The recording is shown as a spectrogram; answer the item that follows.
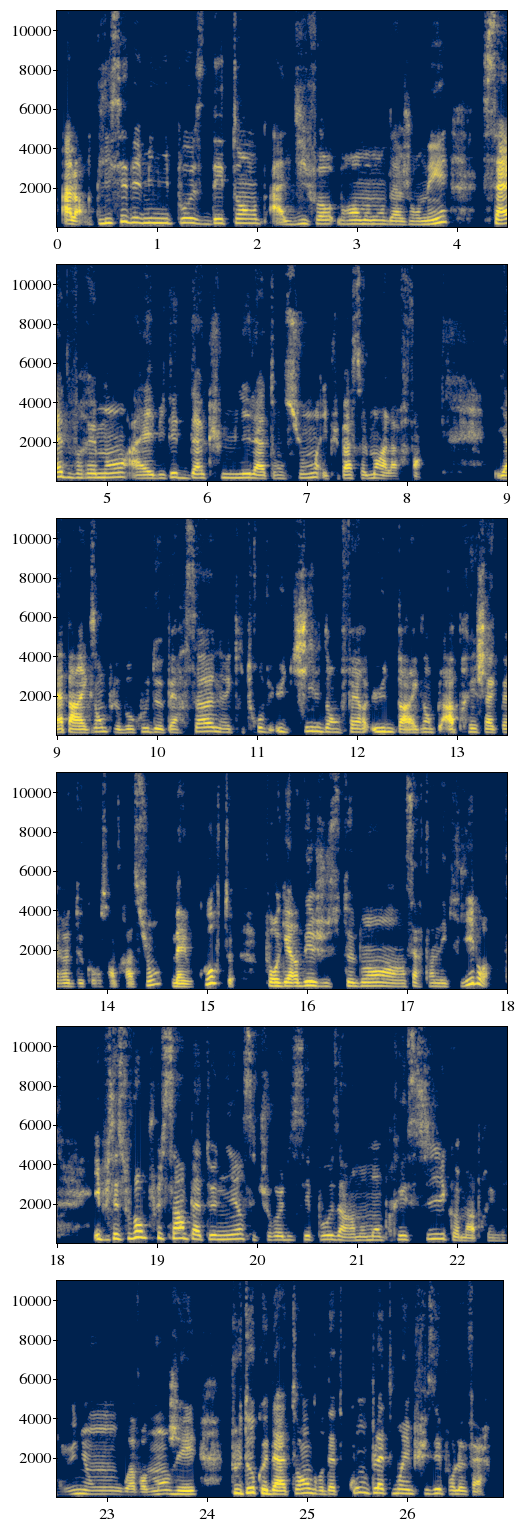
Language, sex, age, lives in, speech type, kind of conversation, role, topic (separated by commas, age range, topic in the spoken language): French, female, 20-24, France, read, expert-assistant, expert, Quelles stratégies puis-je adopter pour éviter que le stress professionnel n’empiète sur ma vie personnelle, surtout quand je travaille à domicile ?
